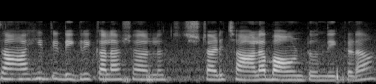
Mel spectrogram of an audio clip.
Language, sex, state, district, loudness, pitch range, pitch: Telugu, female, Andhra Pradesh, Srikakulam, -18 LUFS, 210-240 Hz, 225 Hz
